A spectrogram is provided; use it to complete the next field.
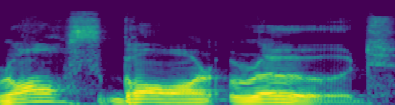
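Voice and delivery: put-on posh accent with sing-song tune. Retelling how bus conductors called out the stop: imitating a posh accent. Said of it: "used to put on a posh accent and call out".

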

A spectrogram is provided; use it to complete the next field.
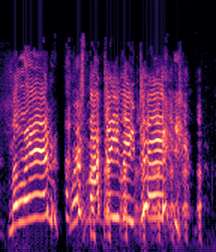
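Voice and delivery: put-on shrill scream in an American accent. Acting out what she screamed going through the bins, retelling a scream in an american accent. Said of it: "Screaming in the American accent".

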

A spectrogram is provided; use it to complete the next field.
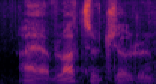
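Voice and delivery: ordinary delivery

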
